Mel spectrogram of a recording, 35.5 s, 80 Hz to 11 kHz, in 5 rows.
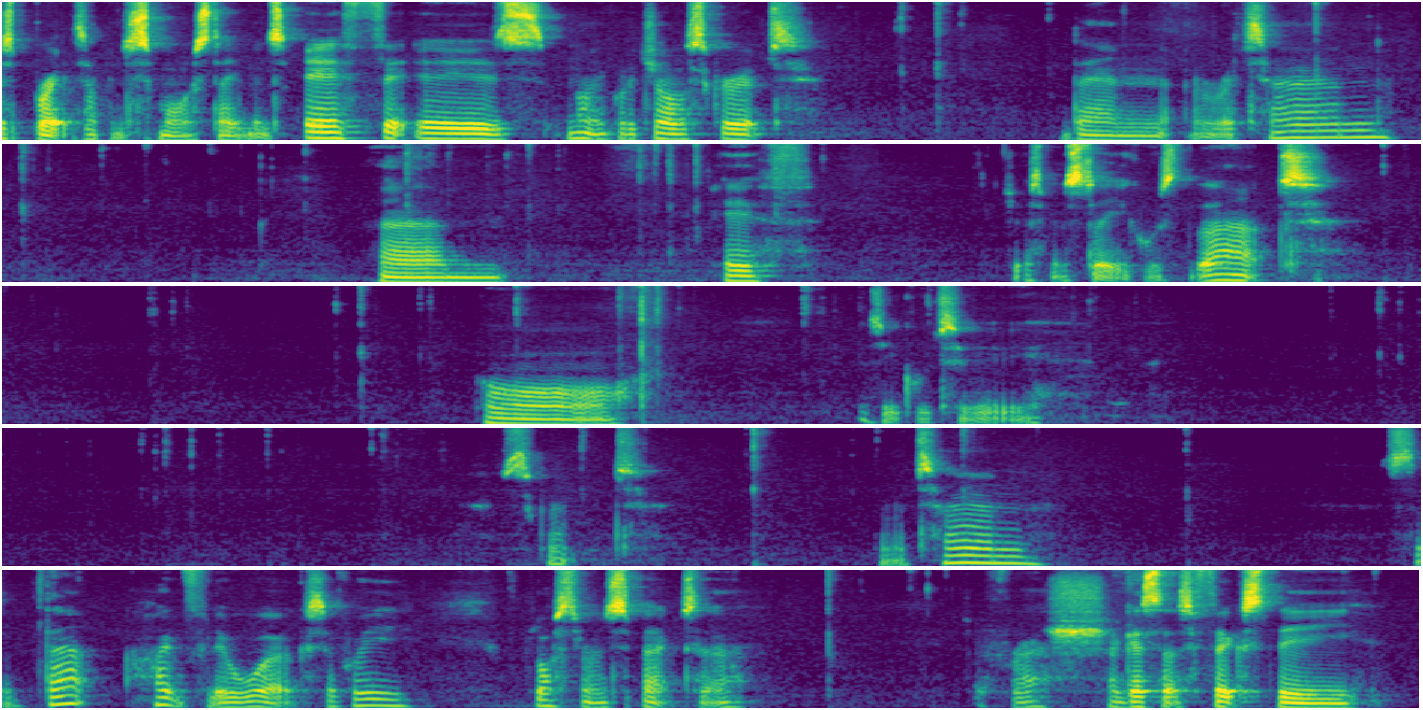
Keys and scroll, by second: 0.0 Left, 3.8 shift+), 3.9 shift+space, 4.4 shift+{, 4.7 Return, 5.3 Up, 5.6 Tab, 6.9 Down, 7.8 super+Left, 8.2 Right, 9.7 Return, 12.1 alt+shift+Right, 13.5 alt+shift+Left, 14.0 super+c, 14.2 super+Right, 14.5 Left, 16.0 Return, 17.6 super+v, 21.0 shift+1, 24.4 Tab, 25.1 super+s, 25.6 Down, 26.1 Return, 27.2 super+s, 28.6 super+Tab, 30.1 super+`, 31.2 alt+super+i, 32.5 super+r.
